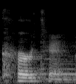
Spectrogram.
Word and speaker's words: curtain: job this one is I want your lips to be forward and open so I'll show the camera here this was her okay so your lips are open and forward her early curtain okay John can you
